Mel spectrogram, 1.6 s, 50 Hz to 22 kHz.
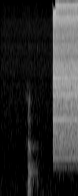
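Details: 38mm Apple Watch Sport: after a light tap, a harsh steady static buzzing blares instead of the normal alarm tone; water damage first suspected, fixed by restarting the watch.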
